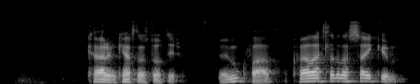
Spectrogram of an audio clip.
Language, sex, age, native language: Icelandic, male, 40-49, Icelandic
